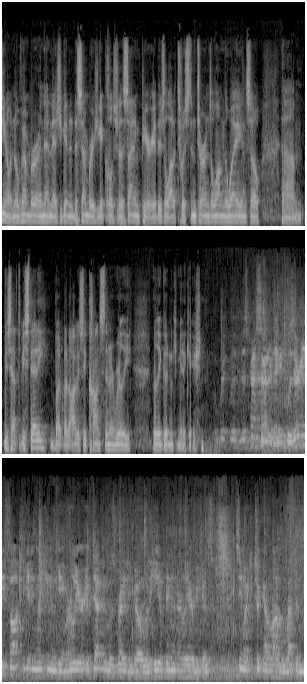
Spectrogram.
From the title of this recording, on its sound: Tuesday Press Conference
